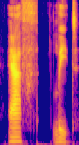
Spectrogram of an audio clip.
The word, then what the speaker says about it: athlete: Remember how you pronounce the word athlete. It has two syllables, athlete.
